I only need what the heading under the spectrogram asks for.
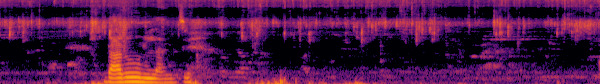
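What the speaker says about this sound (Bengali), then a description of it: "এই জল দিলাম" Water poured onto the dried-out base of a lemon tree drips and splashes softly, with a brief voice speaking near the start.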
